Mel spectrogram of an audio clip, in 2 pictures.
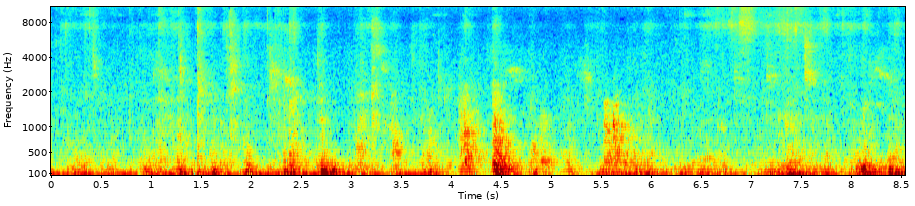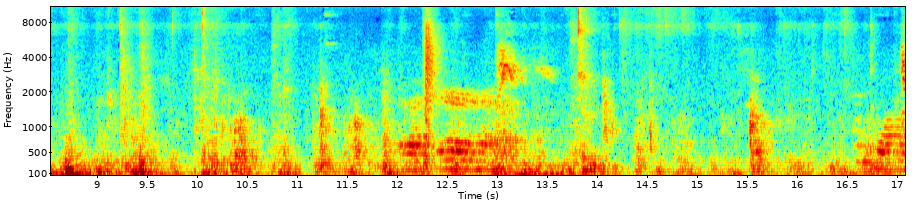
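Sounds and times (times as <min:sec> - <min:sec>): horse hooves thudding on dirt: 0:00.0 - 0:17.0.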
